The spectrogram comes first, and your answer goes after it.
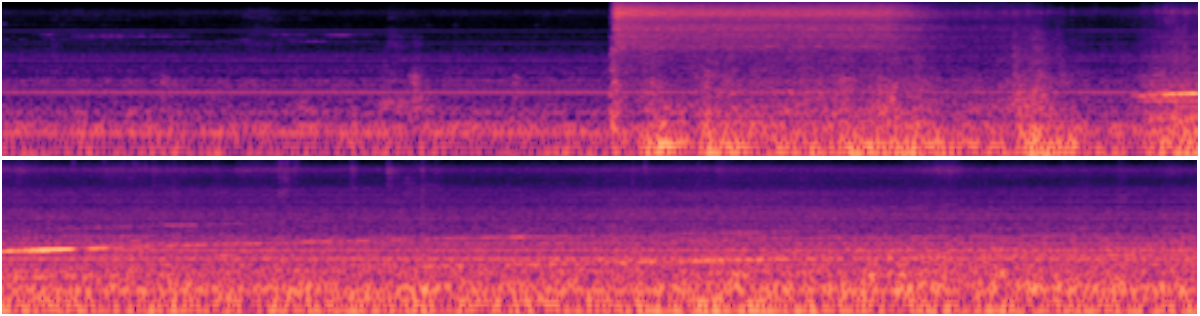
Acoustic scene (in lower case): subway train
